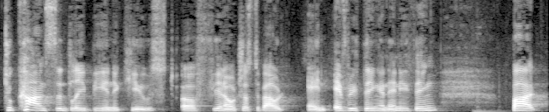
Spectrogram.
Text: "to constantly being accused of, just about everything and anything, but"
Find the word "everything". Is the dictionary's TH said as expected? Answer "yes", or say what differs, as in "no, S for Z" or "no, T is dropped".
yes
